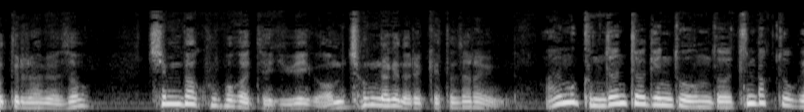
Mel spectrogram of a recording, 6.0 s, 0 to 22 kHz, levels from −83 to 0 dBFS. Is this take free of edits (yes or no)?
yes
